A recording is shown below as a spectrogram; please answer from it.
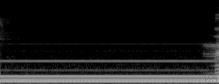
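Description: A steady held chord from the instrumental accompaniment of a chanted hymn, with no singing, in the pause between stanzas.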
